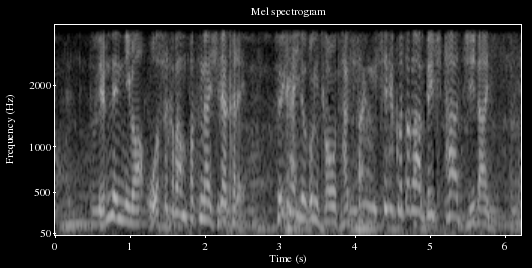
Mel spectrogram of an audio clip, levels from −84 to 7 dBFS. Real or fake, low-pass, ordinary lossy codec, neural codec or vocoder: fake; 3.6 kHz; AAC, 32 kbps; codec, 24 kHz, 3 kbps, HILCodec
